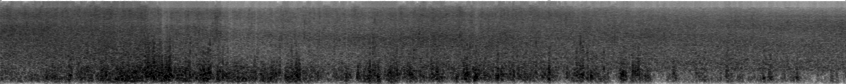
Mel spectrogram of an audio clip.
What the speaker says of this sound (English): There's a bit of wind now, as you can no doubt hear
